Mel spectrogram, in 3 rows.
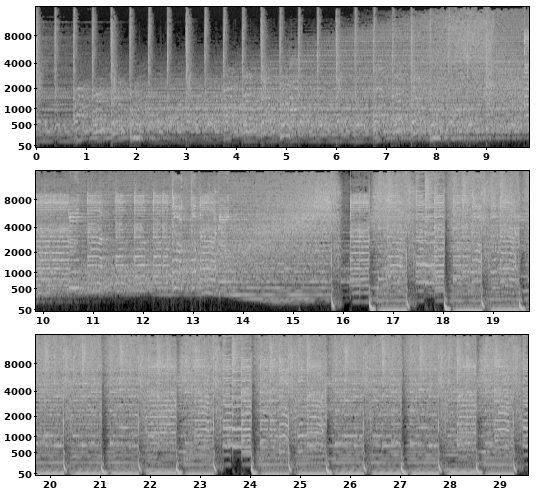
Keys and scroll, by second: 7.6 Down, 8.4 Right, 11.2 BackSpace, 13.6 super+d, 15.1 space, 21.8 space, 23.6 space, 25.1 space.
